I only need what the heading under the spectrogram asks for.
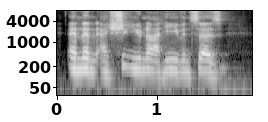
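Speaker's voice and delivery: normal talking voice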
